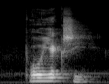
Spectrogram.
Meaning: 1. a projection, the casting of an image or a shadow; an image thus created 2. a projection (creation of a figure by drawing lines through a fixed reference; a figure created in this way)
- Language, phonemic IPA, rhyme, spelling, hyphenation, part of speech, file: Dutch, /ˌproːˈjɛk.si/, -ɛksi, projectie, pro‧jec‧tie, noun, Nl-projectie.ogg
